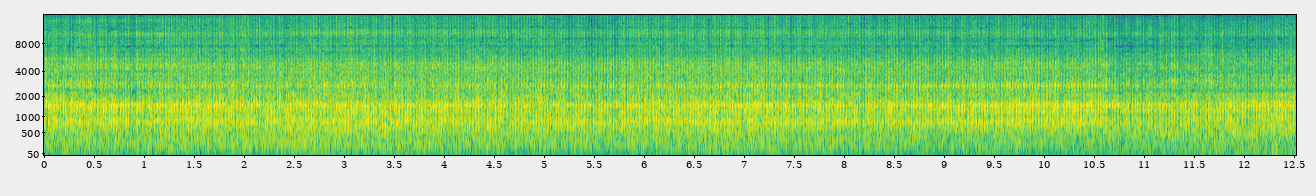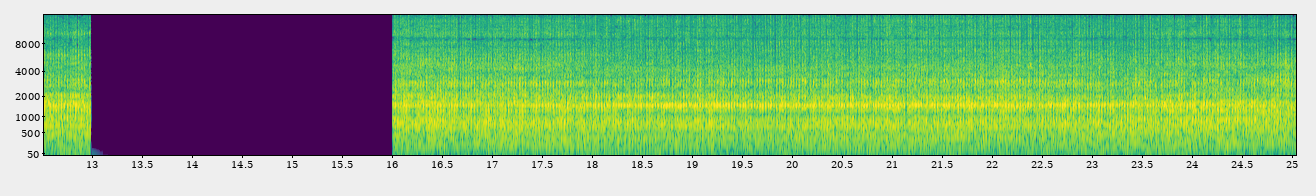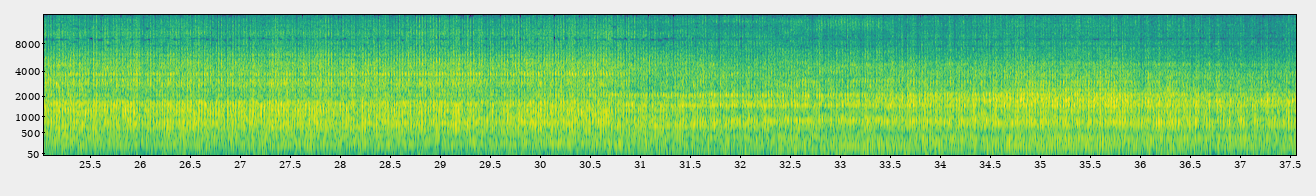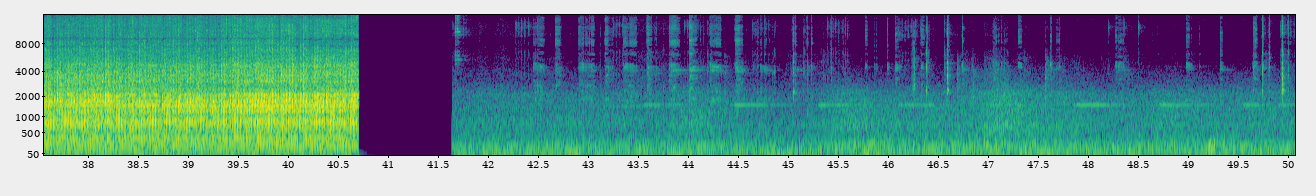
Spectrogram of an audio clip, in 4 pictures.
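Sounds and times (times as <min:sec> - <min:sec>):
car engine running: 0:00.0 - 0:13.0, 0:16.0 - 0:40.7.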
